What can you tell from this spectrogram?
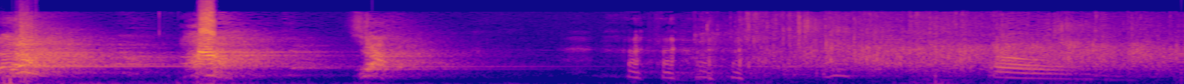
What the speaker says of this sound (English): Another round of applause for this wonderful choir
